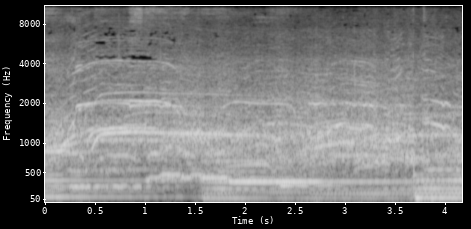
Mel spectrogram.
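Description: Live concert: sustained keyboard chords played through the PA, changing chord twice, while a crowd of fans screams and cheers over them.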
